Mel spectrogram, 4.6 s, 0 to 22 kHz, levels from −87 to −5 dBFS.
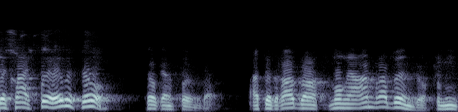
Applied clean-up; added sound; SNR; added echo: neural mask model Resemble Enhance denoiser.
